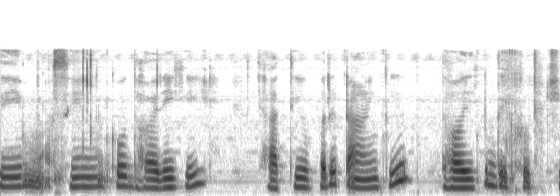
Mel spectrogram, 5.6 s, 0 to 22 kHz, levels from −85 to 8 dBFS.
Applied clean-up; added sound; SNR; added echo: none; none; none; none.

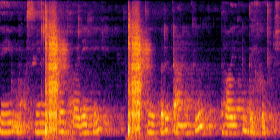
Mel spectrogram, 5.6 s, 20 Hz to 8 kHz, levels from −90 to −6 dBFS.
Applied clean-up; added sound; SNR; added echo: none; Fart; -3 dB; reverberation time 2.3 s.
